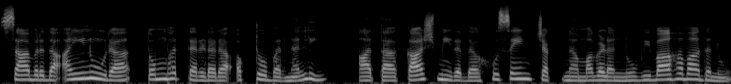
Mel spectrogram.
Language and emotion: Kannada, neutral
